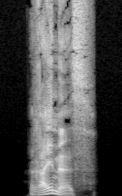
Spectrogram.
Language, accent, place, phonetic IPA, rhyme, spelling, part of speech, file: German, Germany, Berlin, [ˈʁaɪ̯nəs], -aɪ̯nəs, reines, adjective, De-reines.ogg
- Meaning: strong/mixed nominative/accusative neuter singular of rein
